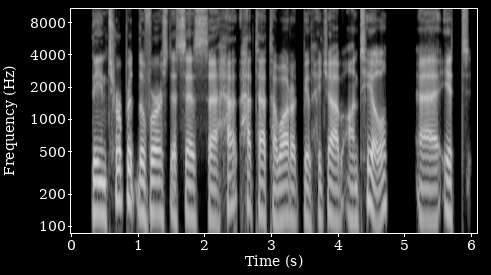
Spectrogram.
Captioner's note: speaking in foreign language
